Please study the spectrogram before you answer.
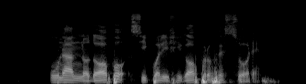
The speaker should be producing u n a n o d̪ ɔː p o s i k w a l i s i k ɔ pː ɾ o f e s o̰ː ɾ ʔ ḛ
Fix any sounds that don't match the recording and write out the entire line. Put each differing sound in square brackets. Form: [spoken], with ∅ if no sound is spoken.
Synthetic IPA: u n a [nː] o d̪ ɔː p o s i k w a l i [f] i k ɔ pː ɾ o f e [sː] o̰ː ɾ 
